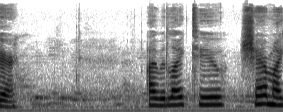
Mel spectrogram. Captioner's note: speaking French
